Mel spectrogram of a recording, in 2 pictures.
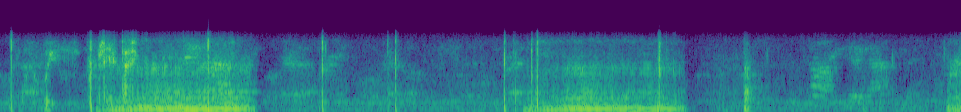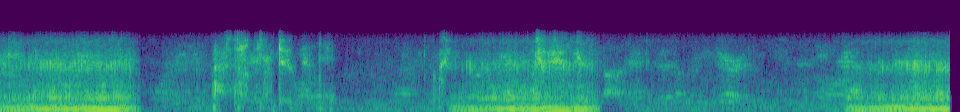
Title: Dug havin yet another snore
